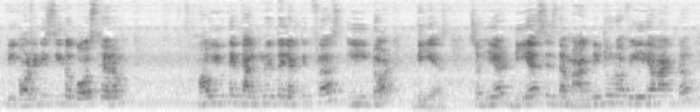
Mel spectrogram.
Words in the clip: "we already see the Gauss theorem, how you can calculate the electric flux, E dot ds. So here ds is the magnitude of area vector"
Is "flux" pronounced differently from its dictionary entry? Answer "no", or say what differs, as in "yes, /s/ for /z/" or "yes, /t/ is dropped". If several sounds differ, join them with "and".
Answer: yes, /k/ is dropped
